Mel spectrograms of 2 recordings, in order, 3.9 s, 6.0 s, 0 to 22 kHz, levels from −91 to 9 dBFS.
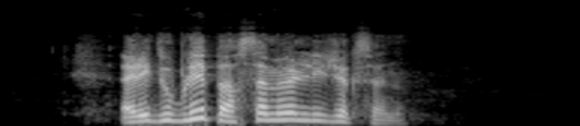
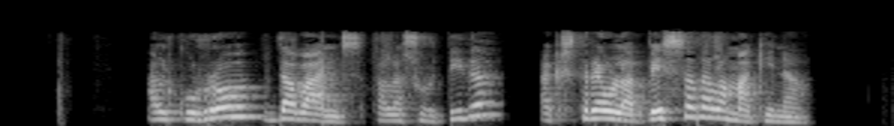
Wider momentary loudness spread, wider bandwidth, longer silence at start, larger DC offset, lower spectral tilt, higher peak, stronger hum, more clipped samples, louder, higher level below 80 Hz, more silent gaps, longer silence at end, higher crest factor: first, 17 LU vs 13 LU; about the same, 7.8 kHz vs 8 kHz; second, 0.8 s vs 1 s; neither; first, -5 dB/octave vs -3.5 dB/octave; about the same, -2 dBFS vs -2 dBFS; neither; neither; about the same, -16 LUFS vs -17 LUFS; about the same, -60 dBFS vs -60 dBFS; second, none vs 3.48-3.59 s; first, 1.2 s vs 0.6 s; about the same, 18 dB vs 16 dB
